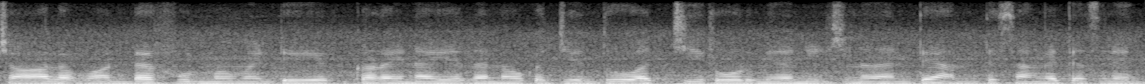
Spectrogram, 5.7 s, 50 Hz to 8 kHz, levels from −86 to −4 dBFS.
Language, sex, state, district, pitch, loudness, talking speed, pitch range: Telugu, female, Andhra Pradesh, Guntur, 155 Hz, -16 LUFS, 155 wpm, 155-165 Hz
